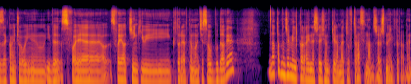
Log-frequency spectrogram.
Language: Polish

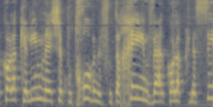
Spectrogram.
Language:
Hebrew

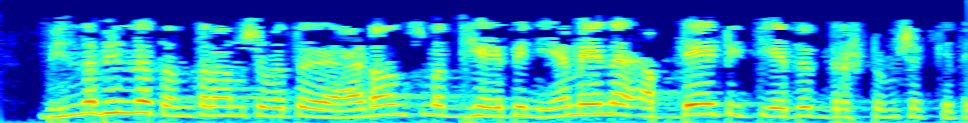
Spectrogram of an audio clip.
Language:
Sanskrit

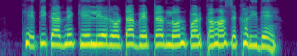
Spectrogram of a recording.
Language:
Magahi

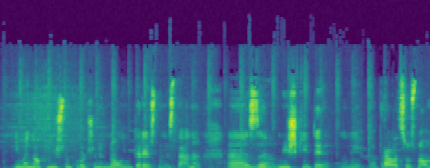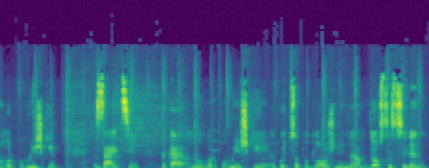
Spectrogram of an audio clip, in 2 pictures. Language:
Bulgarian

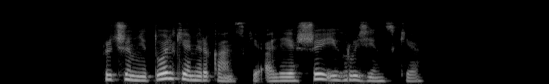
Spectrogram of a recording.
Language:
Belarusian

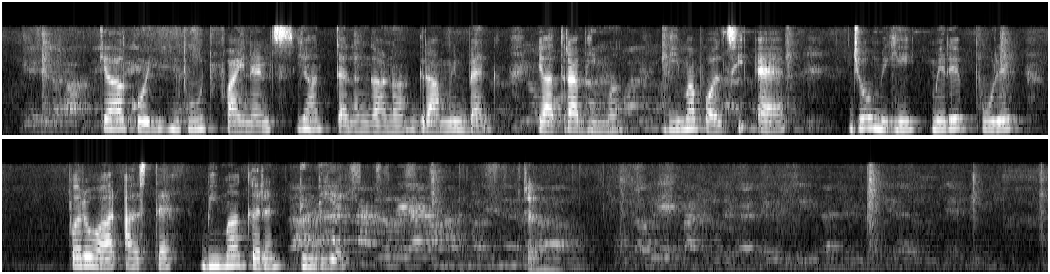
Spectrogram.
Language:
Dogri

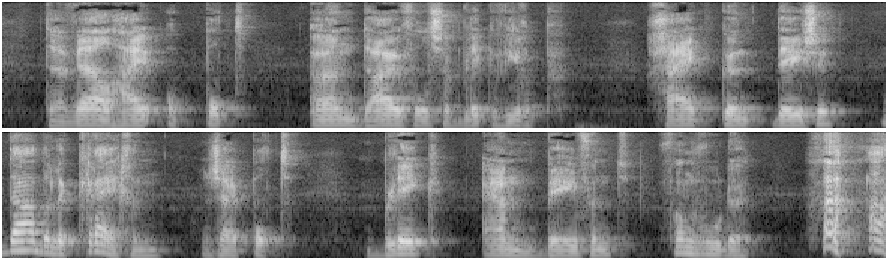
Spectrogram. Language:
Dutch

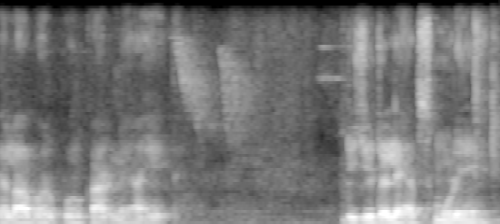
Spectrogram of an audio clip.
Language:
Marathi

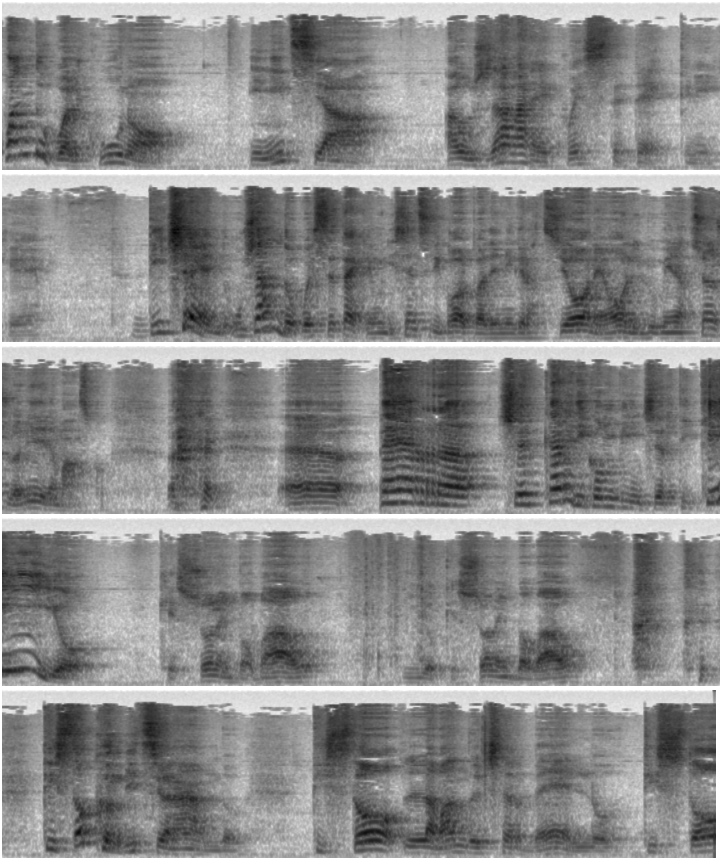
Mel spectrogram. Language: Italian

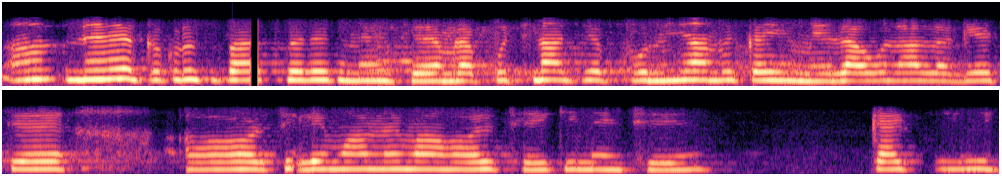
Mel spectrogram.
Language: Maithili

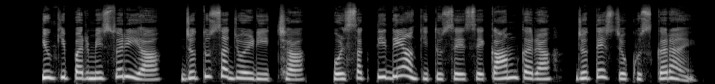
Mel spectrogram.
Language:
Mandeali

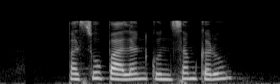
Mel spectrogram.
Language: Magahi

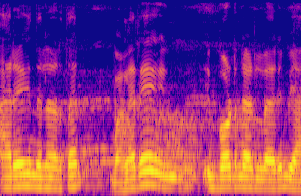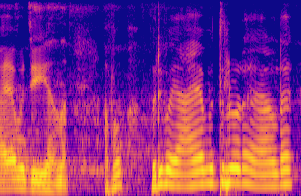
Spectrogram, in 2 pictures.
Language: Malayalam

